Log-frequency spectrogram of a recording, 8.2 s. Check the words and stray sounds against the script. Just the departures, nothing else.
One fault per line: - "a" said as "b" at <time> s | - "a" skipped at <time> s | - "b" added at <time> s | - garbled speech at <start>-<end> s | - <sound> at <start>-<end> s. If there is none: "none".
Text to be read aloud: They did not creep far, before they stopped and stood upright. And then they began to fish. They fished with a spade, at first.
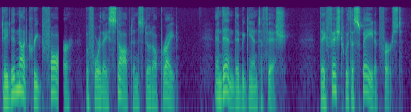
- dropout at 1.2-1.3 s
